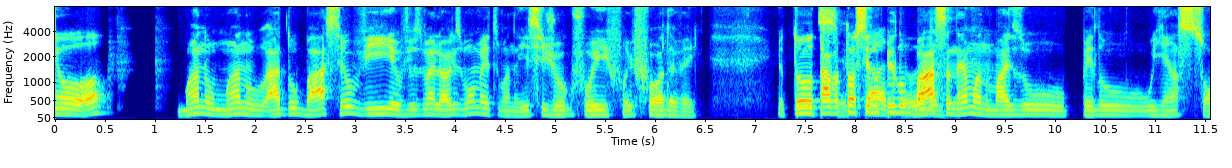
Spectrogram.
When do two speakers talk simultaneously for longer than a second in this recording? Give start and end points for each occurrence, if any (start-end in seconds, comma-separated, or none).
7.6-8.9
